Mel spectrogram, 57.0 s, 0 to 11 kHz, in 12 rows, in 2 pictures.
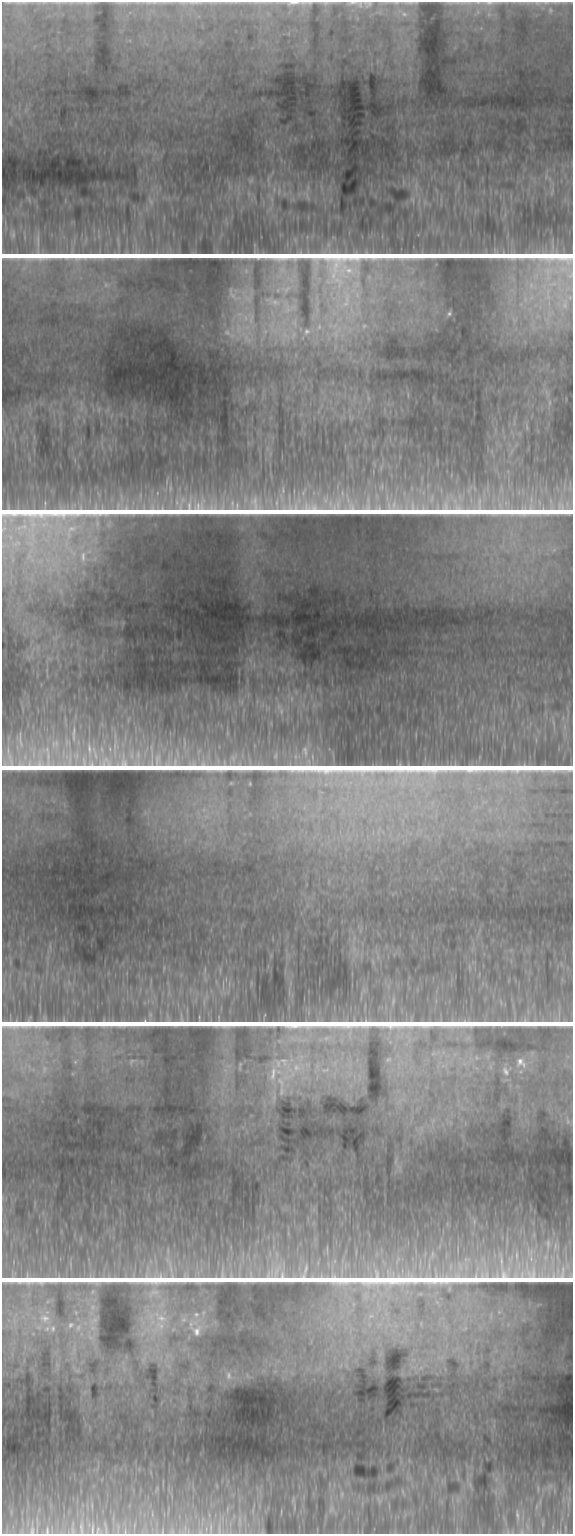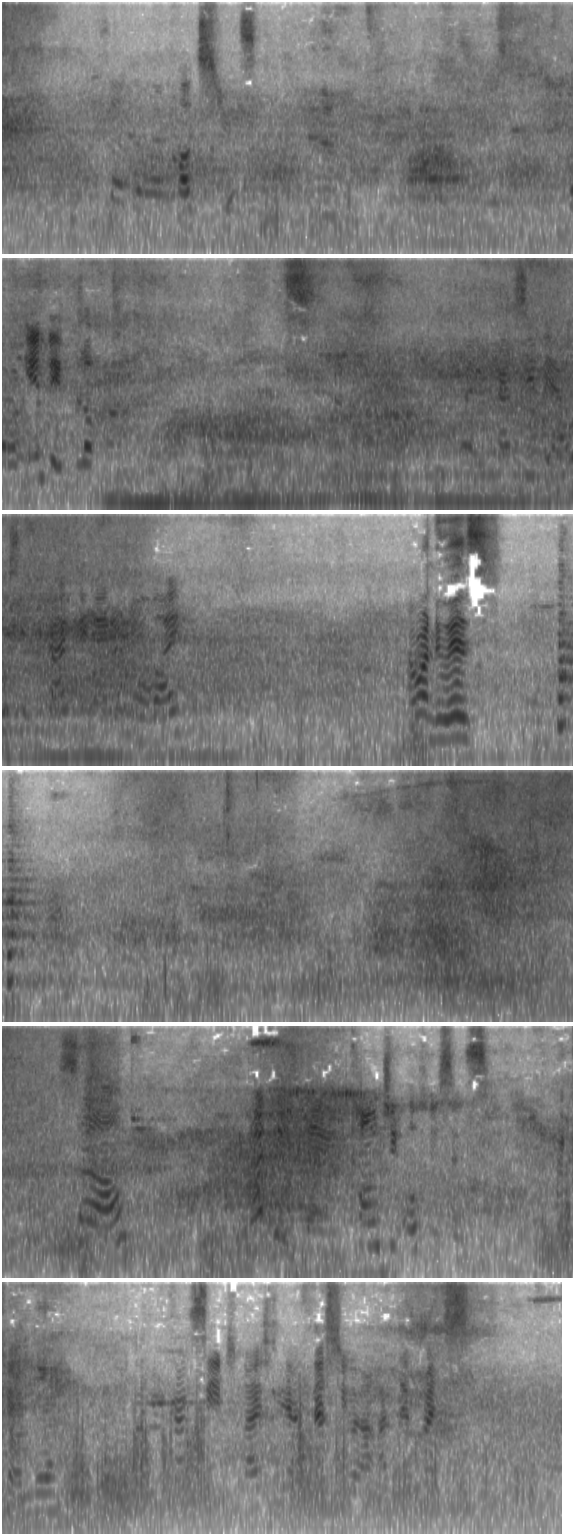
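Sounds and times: people's voices: 0:00.0 - 0:09.9, 0:11.8 - 0:42.5, 0:43.2 - 0:56.6
cars and motorcycles passing: 0:00.0 - 0:57.0.

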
